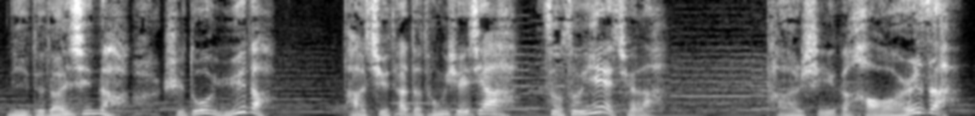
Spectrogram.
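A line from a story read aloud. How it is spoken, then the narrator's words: Breathless panting. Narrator (Chinese): 老鼠爸爸气喘吁吁的对老鼠妈妈说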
